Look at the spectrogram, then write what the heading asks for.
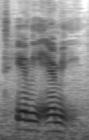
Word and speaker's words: Tamiami: Our older kids just moved here from Orlando, and they keep stumbling over pronouncing Tamiami Trail. I'm like, no, it's Tamiami.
